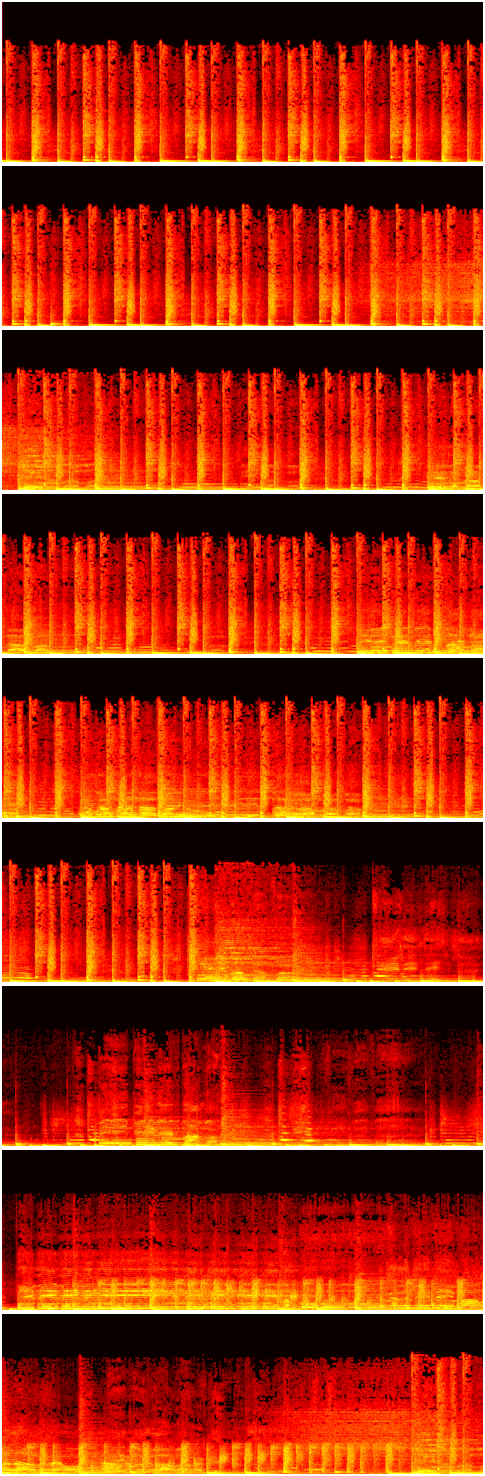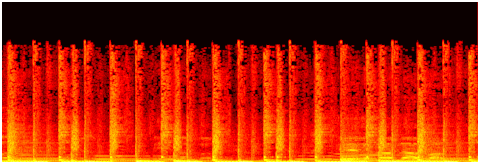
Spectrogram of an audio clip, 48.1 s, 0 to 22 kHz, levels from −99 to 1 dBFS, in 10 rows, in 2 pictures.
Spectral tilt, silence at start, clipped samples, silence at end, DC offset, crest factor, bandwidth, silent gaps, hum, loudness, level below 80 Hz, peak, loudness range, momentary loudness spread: -5 dB/octave; 0 s; under 0.1%; 0 s; under 0.1%; 16 dB; 17 kHz; none; none; -25 LUFS; -28 dBFS; -8 dBFS; 3 LU; 5 LU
